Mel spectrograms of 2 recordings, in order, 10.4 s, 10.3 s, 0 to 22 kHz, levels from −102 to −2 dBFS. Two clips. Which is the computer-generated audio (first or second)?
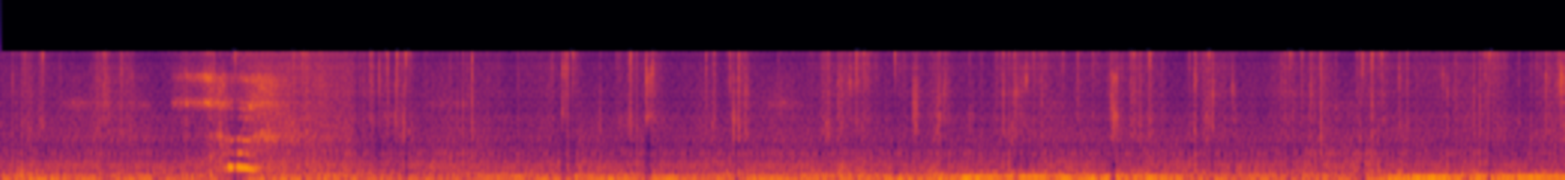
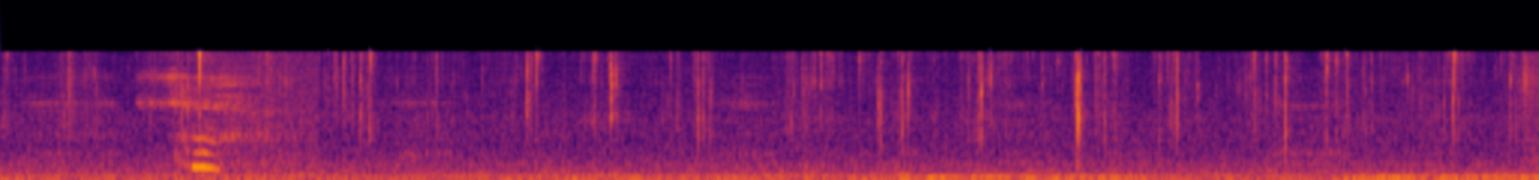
first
